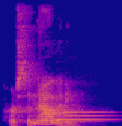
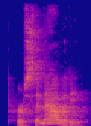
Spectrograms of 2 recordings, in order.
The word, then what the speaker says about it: personality: Personal, personality, personal, personality. Again, a shift.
